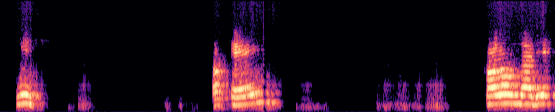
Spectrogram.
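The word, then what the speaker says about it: iş: Tadi sudah saya jelasin, S yang ada ekornya sama seperti S-nya dalam bahasa Indonesia atau huruf sya dalam bahasa Arab. Jadi cara membacanya itu ish, ish, artinya pekerjaan.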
